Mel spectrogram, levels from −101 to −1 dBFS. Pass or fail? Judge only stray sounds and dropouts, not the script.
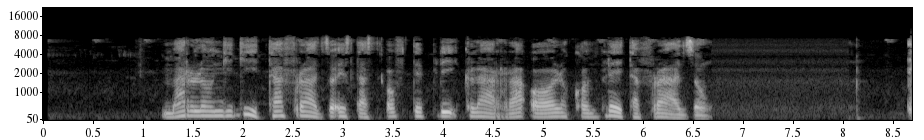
pass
